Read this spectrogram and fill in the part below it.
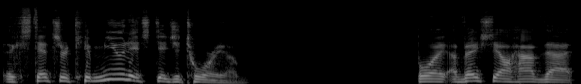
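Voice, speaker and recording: A man's voice: fairly low pitch, fairly bright tone, no room sound. A man casually thinking aloud as he sketches and explains anatomy during a live drawing stream. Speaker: artist streaming his drawing.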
